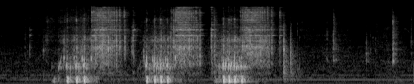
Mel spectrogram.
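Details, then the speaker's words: Poulan Pro chainsaw, owned about 12 years, being cleaned up for the season with air filter off: three quick recoil pulls with firm chugging strokes; great compression, and good spark confirmed. "they still got great compression"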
